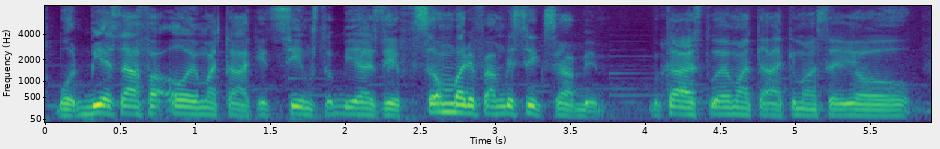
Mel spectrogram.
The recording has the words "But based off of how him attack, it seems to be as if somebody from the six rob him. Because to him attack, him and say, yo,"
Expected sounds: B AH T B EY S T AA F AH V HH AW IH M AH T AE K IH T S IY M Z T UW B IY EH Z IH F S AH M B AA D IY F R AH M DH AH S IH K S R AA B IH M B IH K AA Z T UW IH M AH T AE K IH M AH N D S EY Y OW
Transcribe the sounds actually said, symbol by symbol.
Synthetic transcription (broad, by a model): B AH T B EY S AA F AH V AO IH M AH T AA K IH T S IY M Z T UW B IY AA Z IH F S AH M B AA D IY F R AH M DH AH S IH K S R AA B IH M B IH K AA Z T UW IH M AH T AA K IH M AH S EY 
